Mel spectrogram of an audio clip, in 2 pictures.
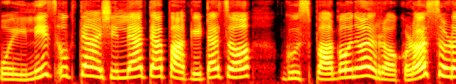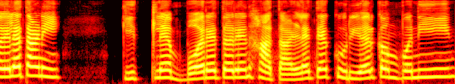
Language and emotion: Goan Konkani, happy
